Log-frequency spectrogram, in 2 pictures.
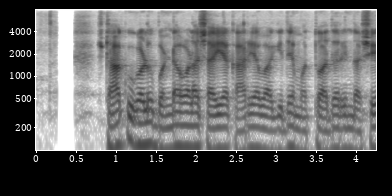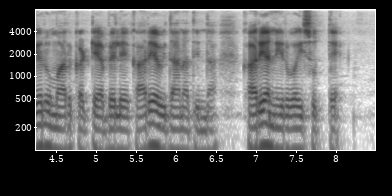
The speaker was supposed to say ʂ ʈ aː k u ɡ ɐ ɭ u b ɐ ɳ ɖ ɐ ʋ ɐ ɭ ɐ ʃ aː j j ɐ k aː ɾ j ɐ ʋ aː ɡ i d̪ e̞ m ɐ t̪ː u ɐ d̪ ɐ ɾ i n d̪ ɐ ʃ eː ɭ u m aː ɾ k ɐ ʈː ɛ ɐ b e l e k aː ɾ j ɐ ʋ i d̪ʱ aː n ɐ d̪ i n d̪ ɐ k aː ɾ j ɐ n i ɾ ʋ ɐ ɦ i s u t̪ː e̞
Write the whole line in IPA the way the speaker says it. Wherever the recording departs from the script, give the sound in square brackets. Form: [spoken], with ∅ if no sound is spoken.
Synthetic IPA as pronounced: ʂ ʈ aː k u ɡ ɐ ɭ u b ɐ ɳ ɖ ɐ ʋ ɐ ɭ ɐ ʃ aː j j ɐ k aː ɾ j ɐ ʋ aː ɡ i d̪ e̞ m ɐ t̪ː u ɐ d̪ ɐ ɾ i n d̪ ɐ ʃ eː [ɾ] u m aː ɾ k ɐ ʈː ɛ ɐ b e l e k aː ɾ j ɐ ʋ i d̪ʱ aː n ɐ d̪ i n d̪ ɐ k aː ɾ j ɐ n i ɾ ʋ ɐ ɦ i s u t̪ː e̞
